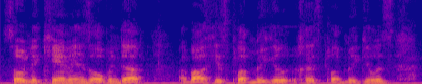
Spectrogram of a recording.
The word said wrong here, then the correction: polyamorous: I can never pronounce this word. It's polyamorous. We're going to do polyamorous.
